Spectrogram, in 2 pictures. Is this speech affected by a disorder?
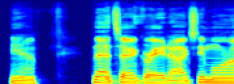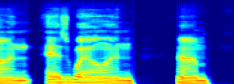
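Yes: ALS.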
